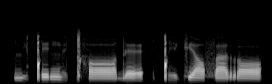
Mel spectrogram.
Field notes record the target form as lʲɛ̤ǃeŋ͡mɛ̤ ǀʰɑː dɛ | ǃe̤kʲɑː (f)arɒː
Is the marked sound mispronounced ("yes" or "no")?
no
